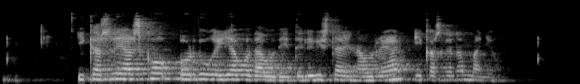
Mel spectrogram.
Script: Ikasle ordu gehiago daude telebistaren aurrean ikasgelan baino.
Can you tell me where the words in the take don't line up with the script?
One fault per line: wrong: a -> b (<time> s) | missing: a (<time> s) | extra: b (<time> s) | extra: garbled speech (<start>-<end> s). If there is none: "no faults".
extra: asko (1.3 s)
